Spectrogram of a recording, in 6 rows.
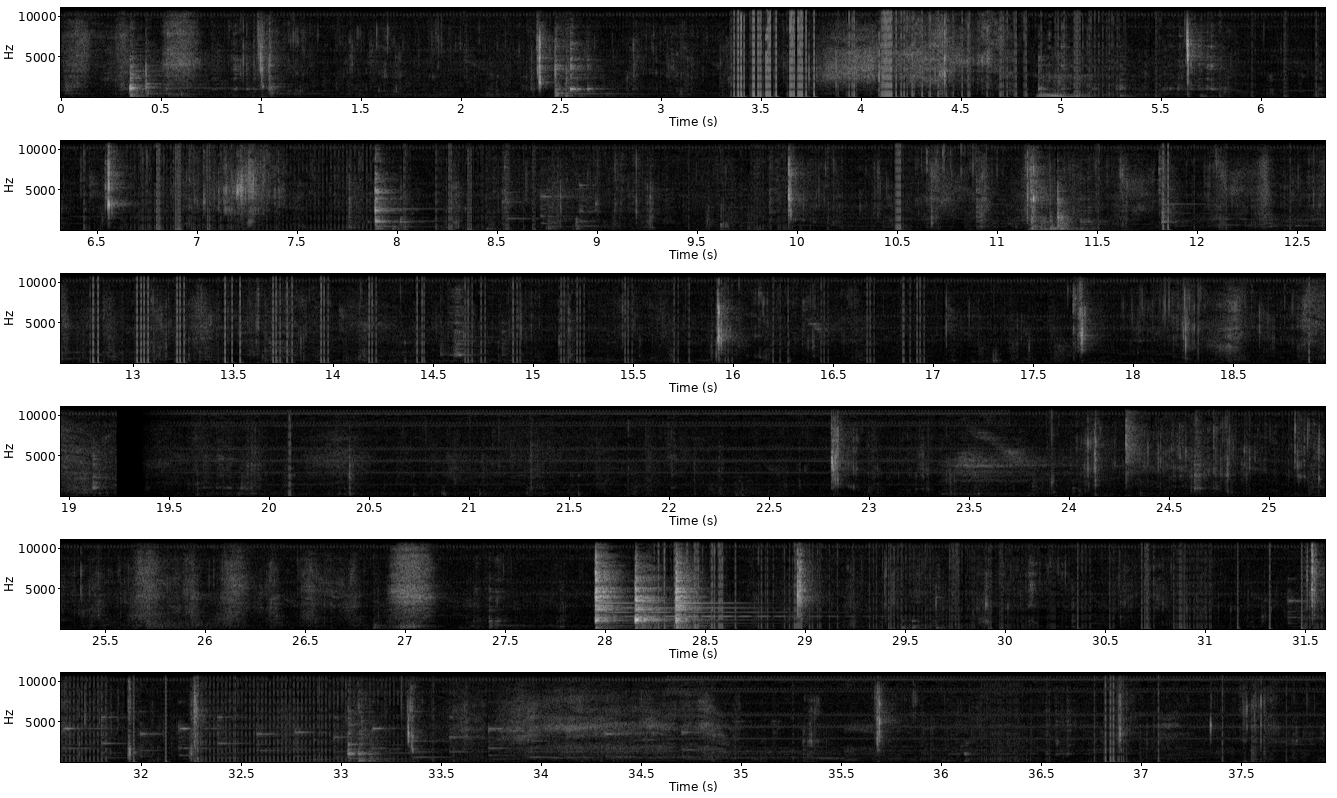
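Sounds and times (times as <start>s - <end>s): chewing and smacking: 0.0s - 27.9s
loud burst of noise: 3.4s - 5.4s.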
